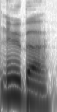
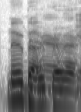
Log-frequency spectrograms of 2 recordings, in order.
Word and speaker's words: Maribor: The more people I talk to, I like it because a lot of people that don't know Maribor will say, oh, Maryborough. But the more people that talk to me go, oh, you have to pronounce it like a... fucked like that. Maribor. Maribor.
